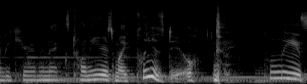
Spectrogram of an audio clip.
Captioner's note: laughs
